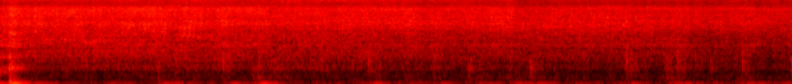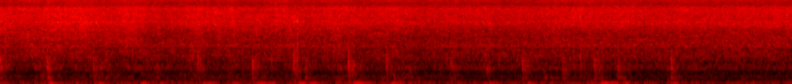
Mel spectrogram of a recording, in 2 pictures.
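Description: Potatoes and ivy gourd (tindora) fry in a pan with a steady, close sizzle and faint scraping stirs throughout, with no talking.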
